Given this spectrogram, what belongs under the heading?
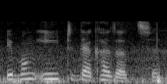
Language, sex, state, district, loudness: Bengali, female, West Bengal, Jhargram, -21 LUFS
